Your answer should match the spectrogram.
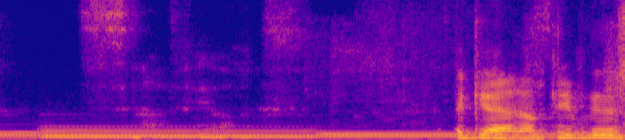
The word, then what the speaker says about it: Xenophilius: No, we could get the minifigure of Xenophilius, but like Xenophilus. Okay, I wanted to make sure I said it right. yeah, like Xenophilus.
